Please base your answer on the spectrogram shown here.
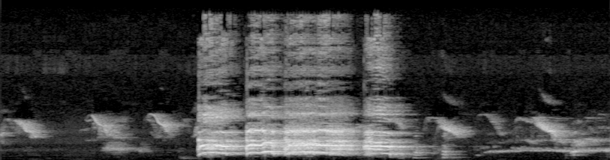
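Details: Red junglefowl from Aceh, a speckled original bird, gives one loud, harsh crow lasting over a second and broken into segments. Short, high, descending chirps from other birds come before and after it.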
